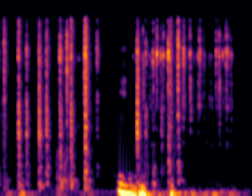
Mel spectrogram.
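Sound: computer keyboard typing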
